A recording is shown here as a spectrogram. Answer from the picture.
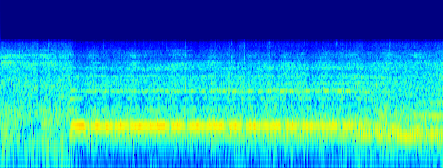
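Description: Lionel toy train's built-in sound system blowing a held multi-note horn that starts about a second in and steps slightly lower near the end, over the steady rolling rumble of the trains running on the track.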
